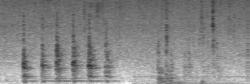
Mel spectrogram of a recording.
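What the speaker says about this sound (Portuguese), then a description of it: "alguém logo cedo bate à minha porta" Six firm knocks on a door land in a quick, even series, close and loud, then give way to a softer patch of muffled rustling with rain-like noise beneath.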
